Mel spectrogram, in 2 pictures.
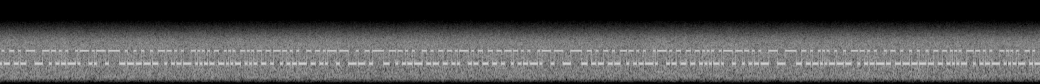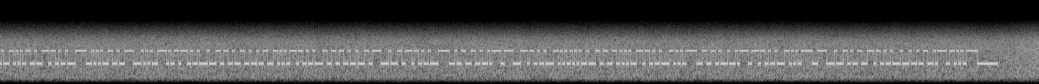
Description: RTTY (45.45 baud, 850 Hz shift), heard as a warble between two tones, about 1400 Hz centre, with radio static. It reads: … 33511 42648 83975 08328 39500 32863 95061 21186 47140 56096 70024 80797 52039 46786 45813 45972 12345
